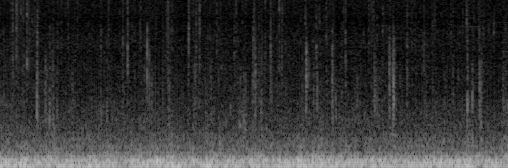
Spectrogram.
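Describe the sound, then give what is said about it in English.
Crackling fire ambience played as background sound. A quiet, steady low roar runs throughout, sprinkled with many small pops and snaps. “We're just gonna hear some louder fire music while I drink some water and get ready to tell you one of the tales”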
